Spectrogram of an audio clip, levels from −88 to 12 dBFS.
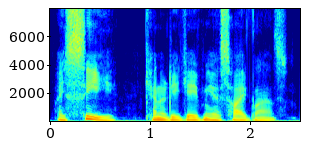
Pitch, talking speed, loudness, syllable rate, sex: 110 Hz, 190 wpm, -18 LUFS, 5.3 syllables/s, male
